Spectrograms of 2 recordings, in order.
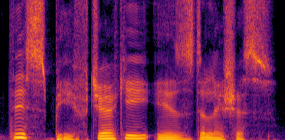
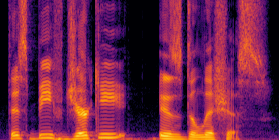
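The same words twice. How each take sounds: First: It is said softly in a posh English accent. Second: It is said in the speaker's ordinary accent.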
